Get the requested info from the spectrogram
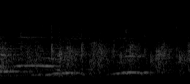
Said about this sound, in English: God, a hand clap of praise. Somebody tell him thank you. Somebody give him glory.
